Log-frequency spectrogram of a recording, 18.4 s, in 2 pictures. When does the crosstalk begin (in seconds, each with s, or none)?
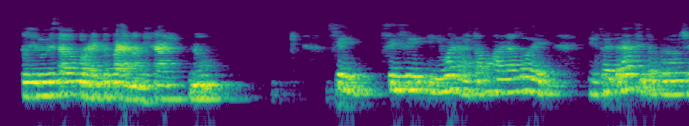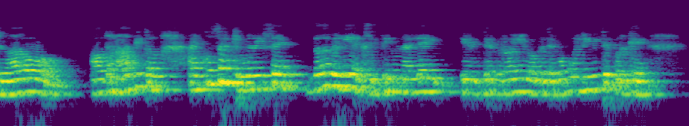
none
